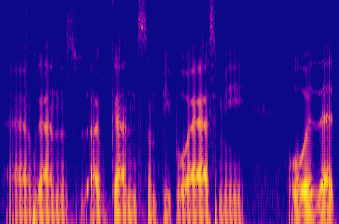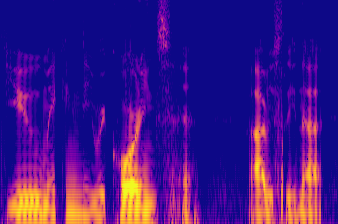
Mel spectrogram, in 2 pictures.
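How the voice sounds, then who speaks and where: Low-voiced man chatting through a course update. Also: fairly even intonation, measured pace, creaky, darkish tone, clear, resonant tone, no echo. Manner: informal, chatty, many ums and restarts. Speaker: language course creator. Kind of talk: casual screen-share walkthrough.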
